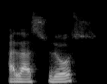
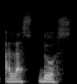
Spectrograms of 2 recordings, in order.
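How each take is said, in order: First: The d in dos is soft. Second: The d in dos is hard. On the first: This is how Spanish speakers say it. "we don't really say a las dos" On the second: This is how Tagalog speakers say it. "use the hard D like"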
